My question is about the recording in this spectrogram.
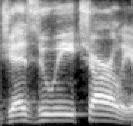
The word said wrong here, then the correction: Je suis Charlie: if I pronounce that correctly. Jesuit Charlie. – Je suis Charlie.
